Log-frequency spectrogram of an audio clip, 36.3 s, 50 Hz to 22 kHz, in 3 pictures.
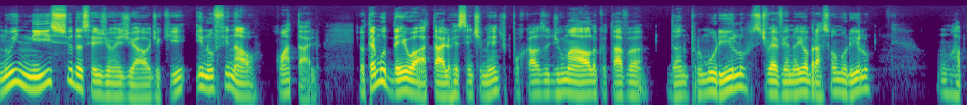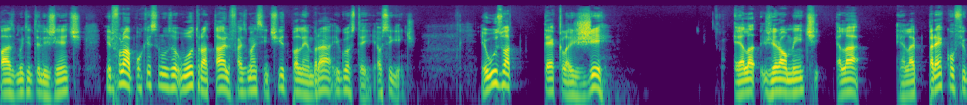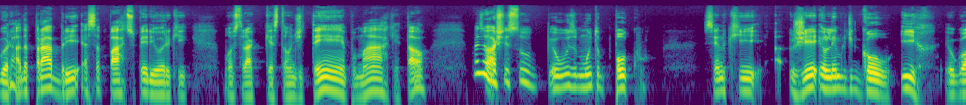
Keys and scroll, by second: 19.6 g, 21.7 g, 24.7 g, 29.6 g.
